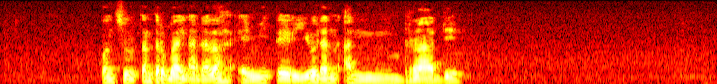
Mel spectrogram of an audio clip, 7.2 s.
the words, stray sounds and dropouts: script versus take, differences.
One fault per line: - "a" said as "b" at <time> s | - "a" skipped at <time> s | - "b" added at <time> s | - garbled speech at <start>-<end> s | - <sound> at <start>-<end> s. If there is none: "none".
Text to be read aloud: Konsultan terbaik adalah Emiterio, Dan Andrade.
none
